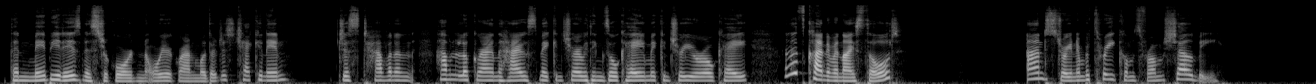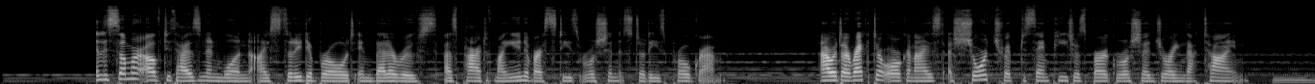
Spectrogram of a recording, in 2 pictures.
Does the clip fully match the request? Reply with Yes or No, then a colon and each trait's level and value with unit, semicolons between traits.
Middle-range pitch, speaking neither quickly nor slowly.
Yes: medium, 165 Hz; average, 170 wpm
